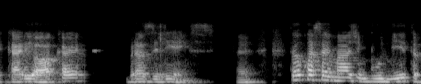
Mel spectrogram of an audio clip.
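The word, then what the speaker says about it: Caryocar brasiliense: a cabeça com caroço brasileira a tradução ea pronúncia gente fica carioca né nada de falar cariocar tá gente cariocar tá errado não pode ser oxítona é carioca brasiliense então com essa imagem bonita de uma árvore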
